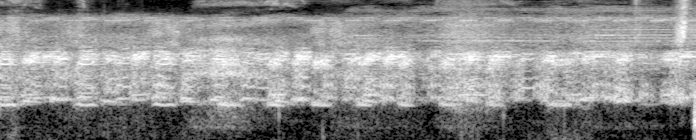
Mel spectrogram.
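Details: Pond frogs calling at their usual time of day: a dense chorus of overlapping trills and croaks fills the air steadily.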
